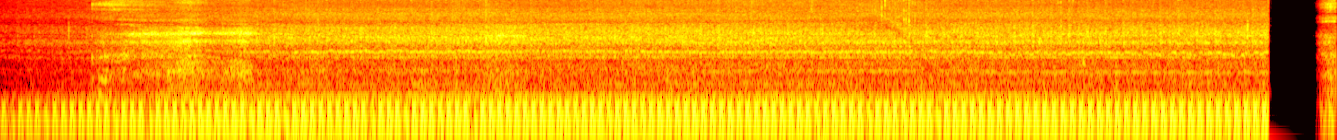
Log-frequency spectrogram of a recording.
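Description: A Honda motorcycle engine runs steadily and loud at close range, a low throbbing idle with light mechanical clatter that holds for several seconds before briefly cutting out near the end.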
